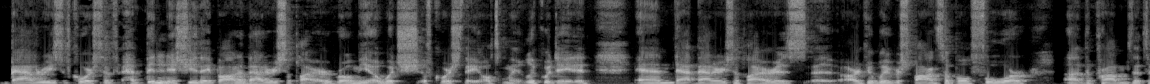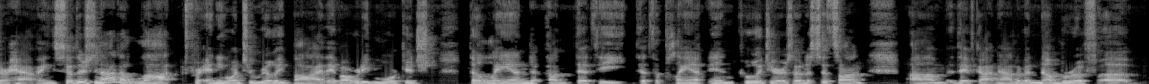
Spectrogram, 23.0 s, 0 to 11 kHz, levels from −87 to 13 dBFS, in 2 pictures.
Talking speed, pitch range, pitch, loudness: 185 wpm, 120-150 Hz, 125 Hz, -19 LUFS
